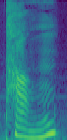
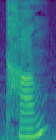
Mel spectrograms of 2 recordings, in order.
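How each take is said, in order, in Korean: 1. 낮게 떨어졌다가 다시 올라가요. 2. 중간 높이에서 높게 올라가요.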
